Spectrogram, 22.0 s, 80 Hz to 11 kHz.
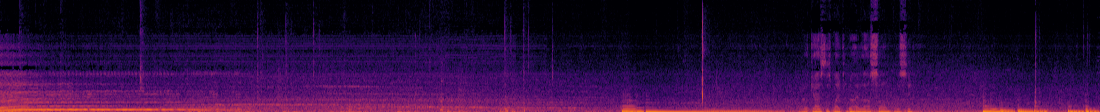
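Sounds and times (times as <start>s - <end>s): electric guitar note with vibrato: 0.0s - 4.9s
faint low rumbles: 0.0s - 22.0s.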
